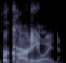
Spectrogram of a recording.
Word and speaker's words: cardioid: Cardinoid, I believe. – There you go. – Super cardinoid, yeah. – Carteroided? It's a carterized? – Super cardioid.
